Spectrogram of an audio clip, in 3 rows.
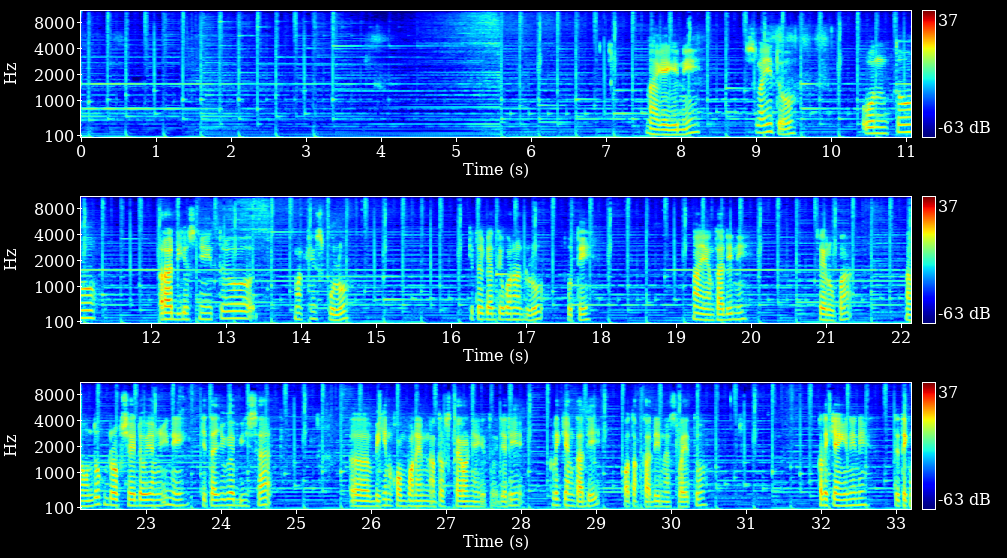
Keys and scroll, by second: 12.9-13.7 typing.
